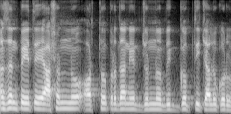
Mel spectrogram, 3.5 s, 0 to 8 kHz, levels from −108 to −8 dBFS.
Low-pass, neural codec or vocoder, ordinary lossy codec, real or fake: none; none; none; real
